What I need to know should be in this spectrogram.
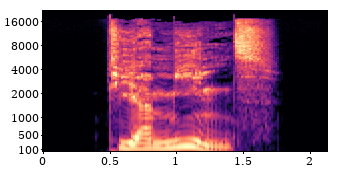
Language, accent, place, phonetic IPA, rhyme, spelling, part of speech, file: German, Germany, Berlin, [tiaˈmiːns], -iːns, Thiamins, noun, De-Thiamins.ogg
- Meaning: genitive singular of Thiamin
